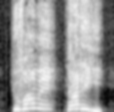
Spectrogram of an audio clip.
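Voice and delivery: loud, high shocked yelp. Retold or imitated. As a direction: jolt up in alarm. Shocked at mould claim.

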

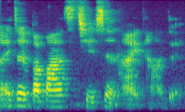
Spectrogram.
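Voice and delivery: soft whispered inner thought. Retold or imitated. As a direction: breathe it like a secret realization. Daughter's imagined inner thought.

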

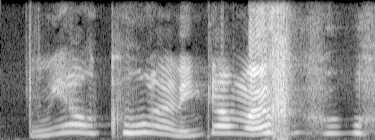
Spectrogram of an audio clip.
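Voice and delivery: high, loud, laughing mock scold; scolding brother. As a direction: tell him off through your giggles. Scolding her crying brother. (边笑边凶哥哥别哭)

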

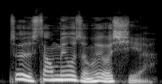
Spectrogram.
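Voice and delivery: a mock angry husband; suspicious demand. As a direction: confront her about the blood. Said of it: "蓝胡子说".

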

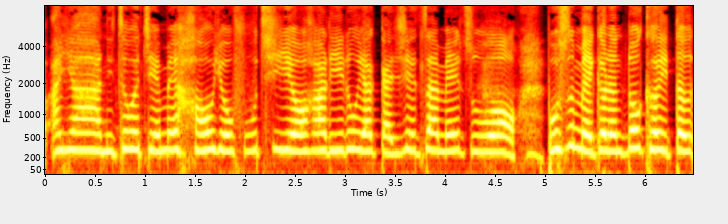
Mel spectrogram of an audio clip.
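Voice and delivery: high, bright-pitched cheerful congratulating; joyful praise. Retold or imitated. Church members clapping and congratulating her, gushing. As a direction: gush over her like church aunties.

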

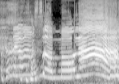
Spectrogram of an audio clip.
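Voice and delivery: loud, slow laughing protest; laughing shout. Real, not acted. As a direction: yell it while cracking up. Laughing mock outrage.

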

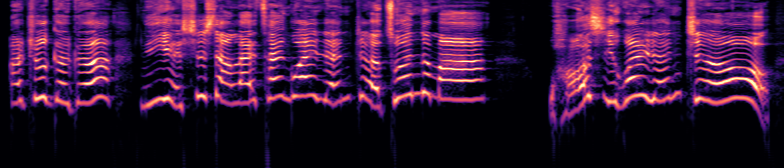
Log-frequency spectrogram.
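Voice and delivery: put-on high, loud bubbly child voice; happy. Little boy happily telling friend he loves ninjas, high and loud. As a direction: gush with delight. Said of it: "小扑很开心地说".

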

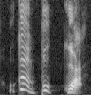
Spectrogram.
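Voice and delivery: high, loud retold snap of defiance; furious retort, pitched high and loud; angry outburst. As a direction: fling it back at the roommate. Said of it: "我当下就很气哦".

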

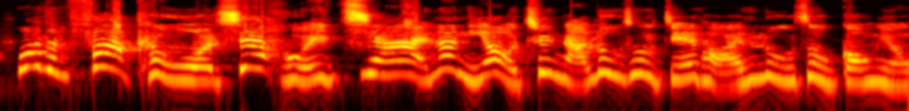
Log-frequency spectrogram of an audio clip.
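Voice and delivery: high, loud indignant comeback; exasperated retort. Retold or imitated. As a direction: fire back in disbelief. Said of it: "然后我就想说". (高声愤慨地反问)

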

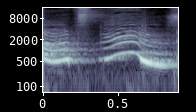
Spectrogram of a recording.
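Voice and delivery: put-on high squeaky little penguin girl; playful cartoon penguin girl; cute girl penguin voice. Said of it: "She'd be like".

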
